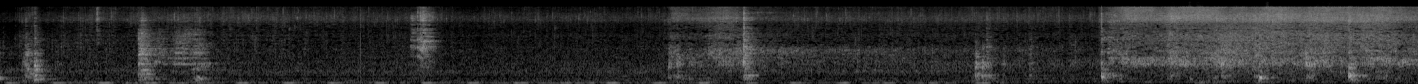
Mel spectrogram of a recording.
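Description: Panpatti matar curry cooks in a covered pan over low heat, giving a steady soft sizzle with occasional stirring scrapes and clinks of a spoon, then a louder bubbling hiss near the end as the lid comes off.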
